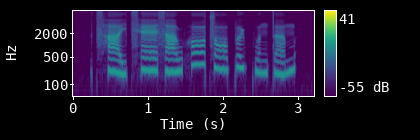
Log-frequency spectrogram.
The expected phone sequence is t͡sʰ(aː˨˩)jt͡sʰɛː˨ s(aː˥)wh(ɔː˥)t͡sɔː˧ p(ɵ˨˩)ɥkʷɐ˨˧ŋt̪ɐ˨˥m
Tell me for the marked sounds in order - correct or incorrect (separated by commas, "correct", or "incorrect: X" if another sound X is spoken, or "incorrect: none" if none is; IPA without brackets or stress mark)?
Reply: correct, incorrect: aː˨˧, correct, incorrect: ɵ˥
